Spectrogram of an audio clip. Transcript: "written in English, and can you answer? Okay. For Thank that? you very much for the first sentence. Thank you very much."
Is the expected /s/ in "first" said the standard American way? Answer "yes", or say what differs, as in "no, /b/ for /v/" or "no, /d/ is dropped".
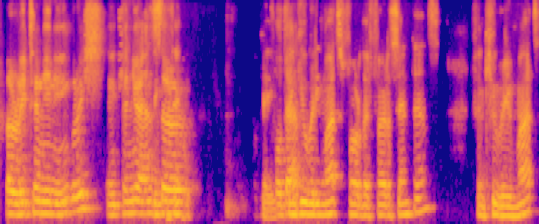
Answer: no, /s/ is dropped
